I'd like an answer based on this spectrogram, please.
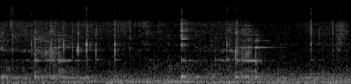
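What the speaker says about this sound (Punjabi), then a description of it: "ਤੇਲ ਸਾਡਾ ਗਰਮ ਹੋ ਗਿਆ ਜੀ ਹੁਣ ਅਸੀਂ ਇਹਦੇ ਚ ਪਾਵਾਂਗੇ ਮੇਥੇ" Fenugreek seeds sizzle quietly in hot oil in a pan while making pakora kadhi, with light stirring scrapes and small metallic clinks throughout.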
